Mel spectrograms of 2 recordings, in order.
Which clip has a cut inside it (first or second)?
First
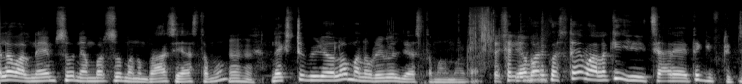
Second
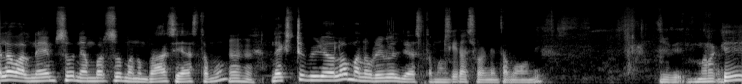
second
